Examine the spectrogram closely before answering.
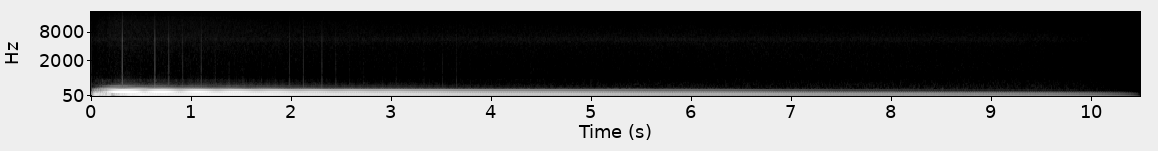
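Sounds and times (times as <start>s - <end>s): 
deep bass swell: 0.0s - 7.3s.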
